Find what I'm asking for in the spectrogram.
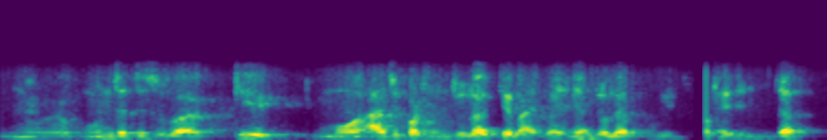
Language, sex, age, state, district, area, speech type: Nepali, male, 18-30, West Bengal, Darjeeling, rural, conversation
